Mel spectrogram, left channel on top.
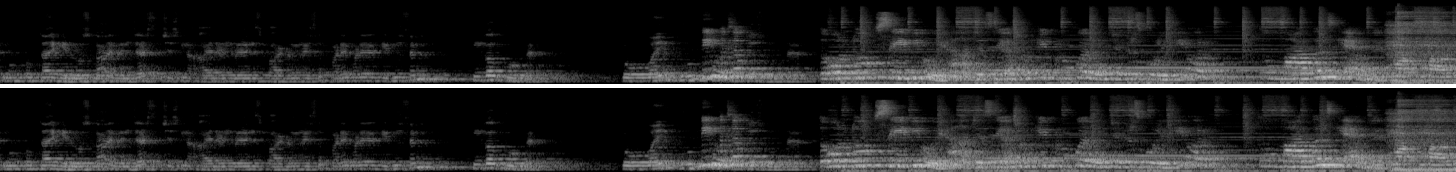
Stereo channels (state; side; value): normal; both; correlation 0.75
